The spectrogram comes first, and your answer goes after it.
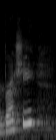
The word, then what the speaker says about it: Bruschi: this is coffee talk with Sarah Brushy I'm going to write my name right here so that you can see it and you can know where to find me um Sarah and Brushy is spelled like this and you can reach me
